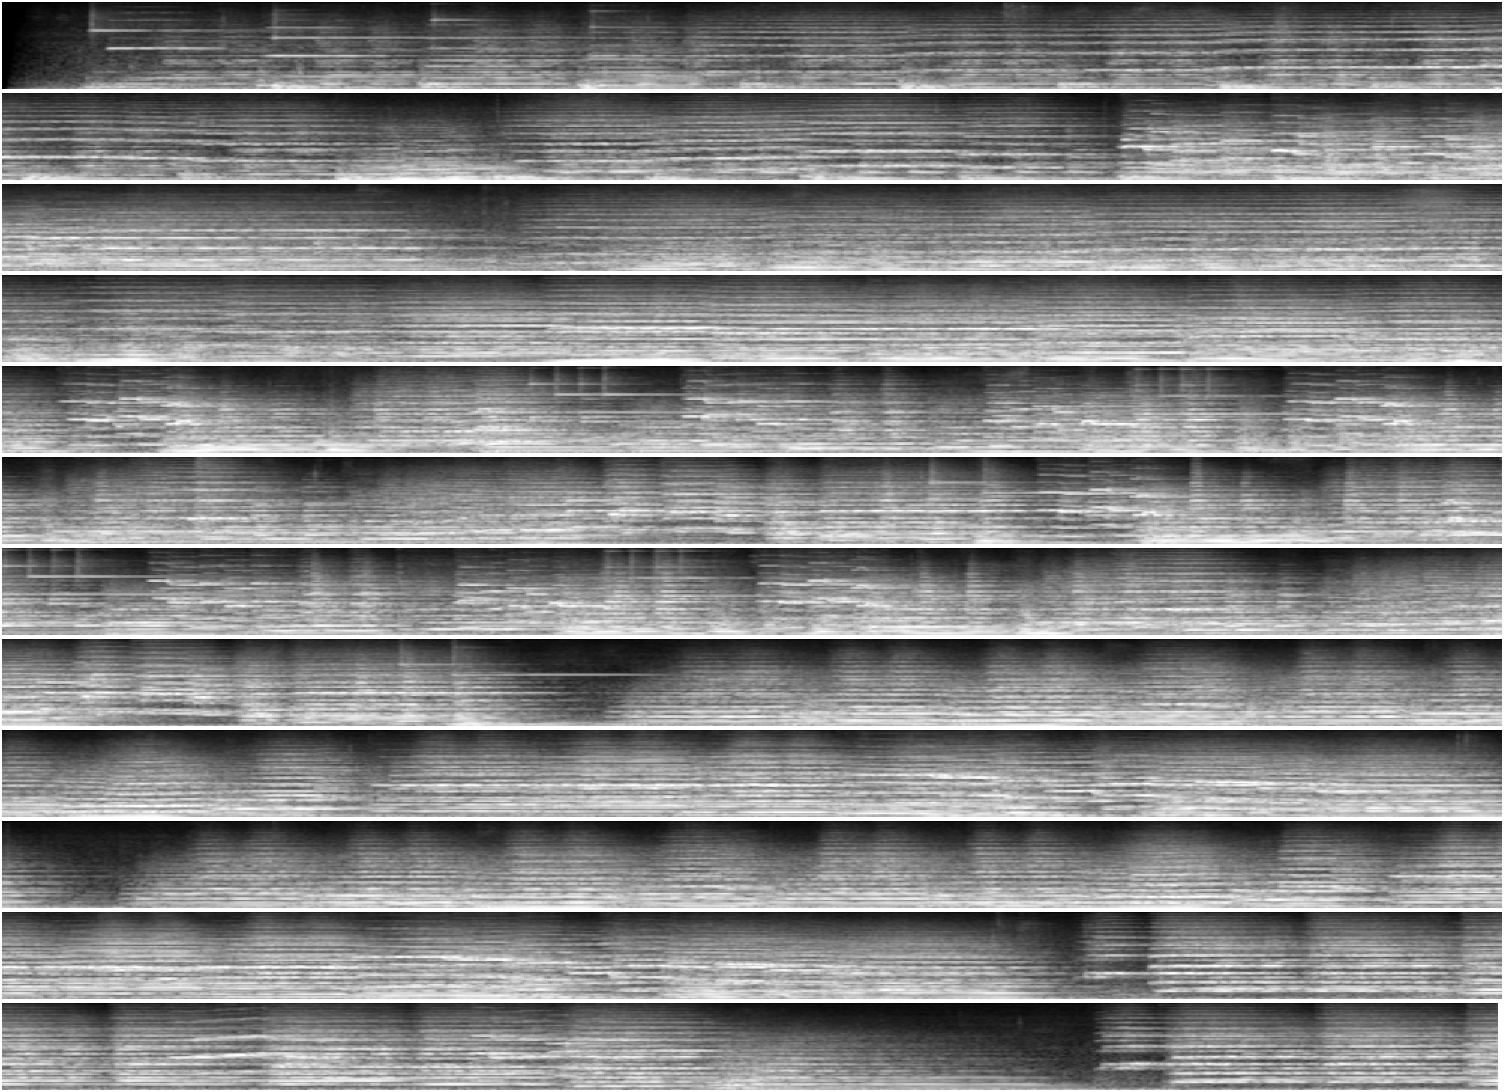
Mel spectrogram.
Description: Gran Vals για Ορχήστρα (live)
